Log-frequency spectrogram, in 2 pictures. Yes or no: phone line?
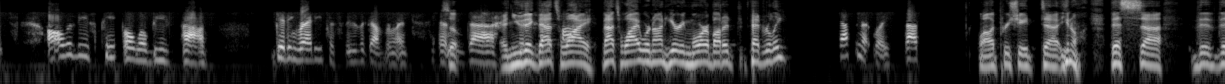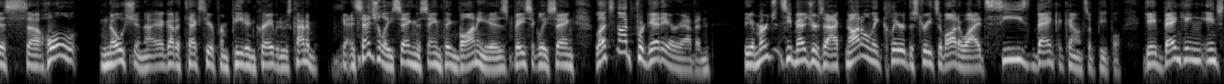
yes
